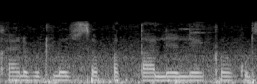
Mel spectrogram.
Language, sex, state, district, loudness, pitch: Maithili, female, Bihar, Katihar, -18 LUFS, 180 Hz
